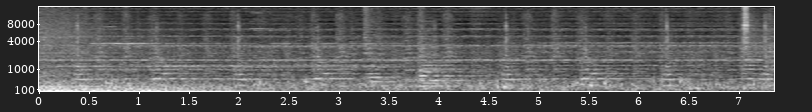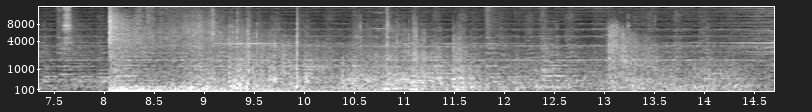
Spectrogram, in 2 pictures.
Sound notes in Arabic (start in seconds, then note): 9.7 تصفيق الرعد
